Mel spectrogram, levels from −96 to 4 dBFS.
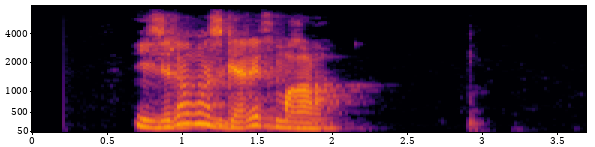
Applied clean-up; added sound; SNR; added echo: none; none; none; none.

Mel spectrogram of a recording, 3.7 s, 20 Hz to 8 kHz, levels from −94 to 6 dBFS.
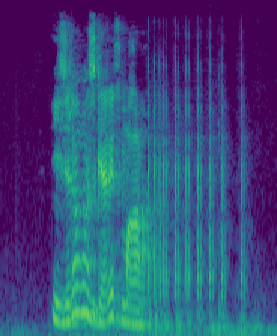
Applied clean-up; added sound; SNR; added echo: none; Bird; 11 dB; none.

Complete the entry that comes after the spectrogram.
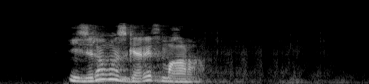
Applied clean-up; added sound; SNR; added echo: neural separator model SepFormer DNS4.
